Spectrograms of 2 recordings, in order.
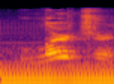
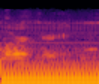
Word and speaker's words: Lurcher: because of the vehicle's name, that part is pronounced Stein, because it's like German. However, I haven't bought the Lurker. Lurcher, not Lurker.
